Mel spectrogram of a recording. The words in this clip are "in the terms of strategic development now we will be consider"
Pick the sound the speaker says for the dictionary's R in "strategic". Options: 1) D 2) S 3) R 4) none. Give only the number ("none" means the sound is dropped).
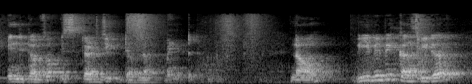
3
